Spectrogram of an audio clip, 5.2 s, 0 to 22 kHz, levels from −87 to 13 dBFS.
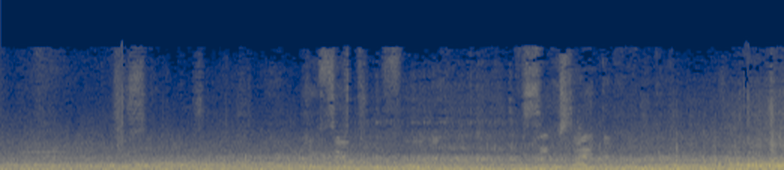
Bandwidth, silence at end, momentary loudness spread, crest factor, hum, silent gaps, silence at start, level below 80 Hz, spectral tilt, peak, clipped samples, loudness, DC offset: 16 kHz; 0 s; 4 LU; 16 dB; none; none; 0 s; -56 dBFS; -6 dB/octave; -6 dBFS; under 0.1%; -24 LUFS; under 0.1%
